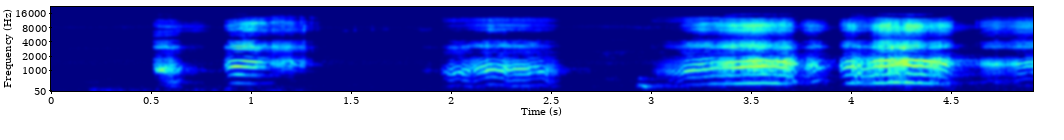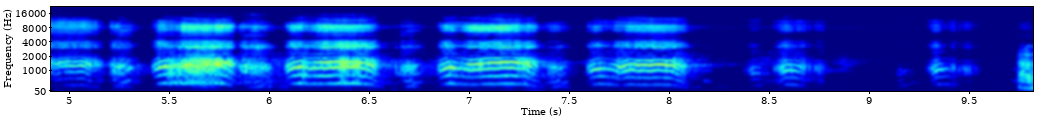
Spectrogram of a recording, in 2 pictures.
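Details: Strong, repeated wailing cries from a newborn just after birth, under observation; a full, vigorous cry, a normal sign of an active baby.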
